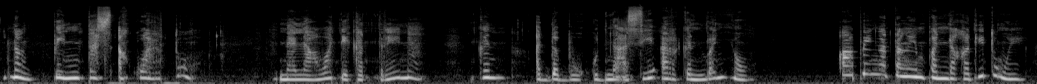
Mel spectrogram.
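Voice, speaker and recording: A woman's voice: high voice, lively intonation, measured pace, pauses often, a little mellow. A woman playing a chatty, curious young housemaid in a radio drama.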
